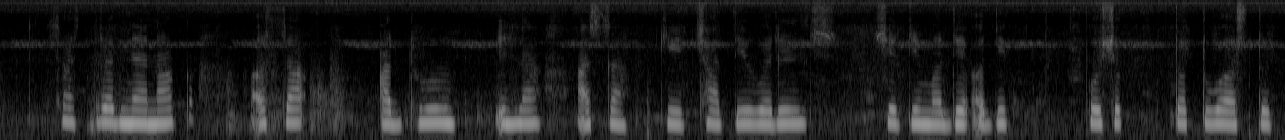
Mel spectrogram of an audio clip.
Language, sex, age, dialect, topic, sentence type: Marathi, female, 41-45, Southern Konkan, agriculture, statement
